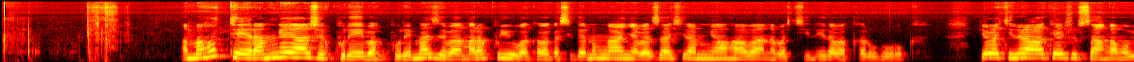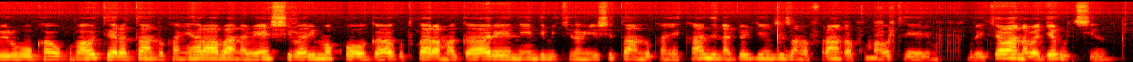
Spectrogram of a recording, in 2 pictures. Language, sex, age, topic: Kinyarwanda, female, 25-35, education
